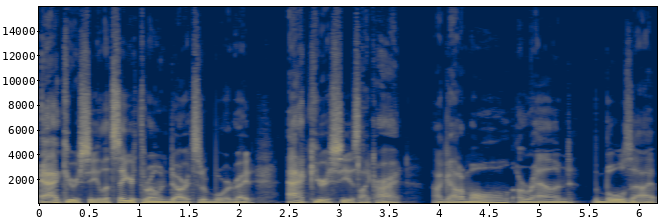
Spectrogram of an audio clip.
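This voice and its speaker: A young man rambles through a casual vlog. He jokes, brags and swears freely, and his voice sits a little low. It is recorded close and dry, with no room sound. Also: fairly bright tone, no room sound. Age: 20s. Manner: joking, boastful, swears a lot. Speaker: vlogger. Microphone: lav or shotgun mic.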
